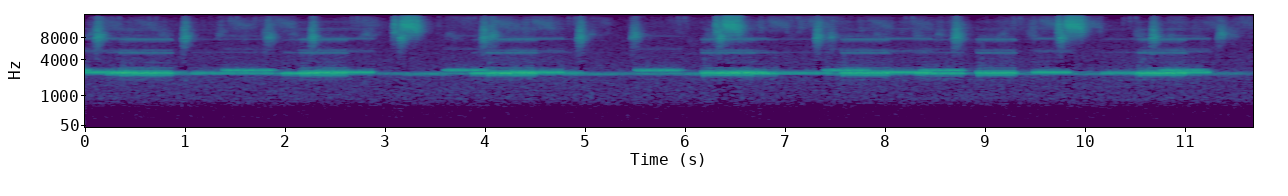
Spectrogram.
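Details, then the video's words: Several crickets chirp in grass at night during a warm summer in Bulgaria, recorded in surround sound; overlapping high trills alternate in pitch, punctuated by frequent loud pulsed bursts about once a second. "Cricket Sounds - Crickets Chirping at Night"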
